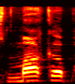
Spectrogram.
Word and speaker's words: maca: There's maca powder.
